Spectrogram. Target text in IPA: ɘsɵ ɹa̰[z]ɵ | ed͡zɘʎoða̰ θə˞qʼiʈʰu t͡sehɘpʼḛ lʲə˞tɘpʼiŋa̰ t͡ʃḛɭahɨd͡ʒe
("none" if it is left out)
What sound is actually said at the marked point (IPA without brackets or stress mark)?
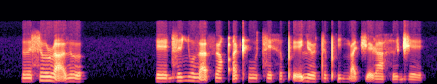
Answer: ð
